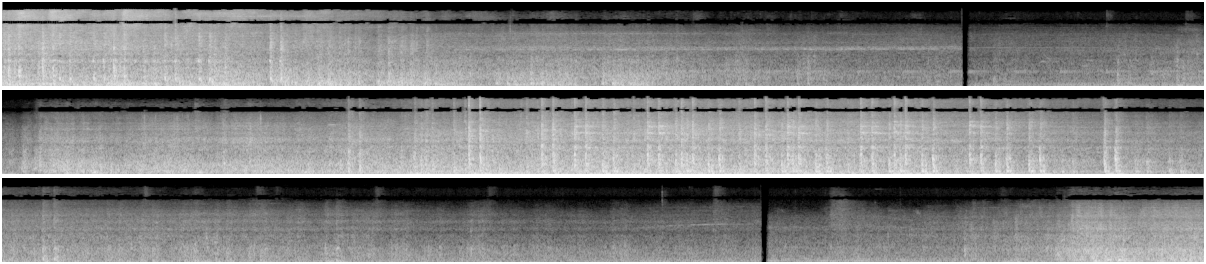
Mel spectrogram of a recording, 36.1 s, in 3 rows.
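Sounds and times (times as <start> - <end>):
train wheels clattering over rail joints: 11.1 - 28.1.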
